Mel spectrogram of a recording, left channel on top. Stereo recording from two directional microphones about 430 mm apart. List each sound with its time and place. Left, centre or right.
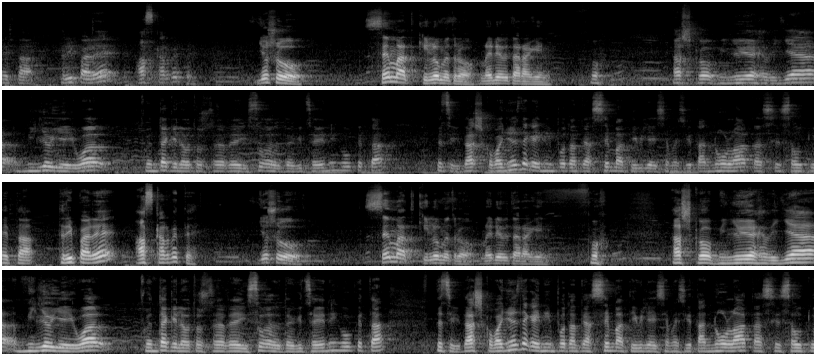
0.2 s a woman's voice: right
2.6 s speech: left
5.9 s speech: right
